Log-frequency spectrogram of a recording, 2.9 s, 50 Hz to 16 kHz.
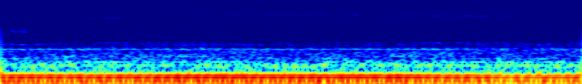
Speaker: we've got our Honda Z 600 here warming up it has bad gas so it is not like in the run pushing choked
